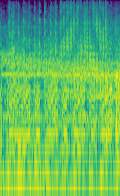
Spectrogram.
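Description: Electronic dance music from a vinyl DJ mix of breakbeat and bass music: a repeating pitched synth pattern over a steady bass line.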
